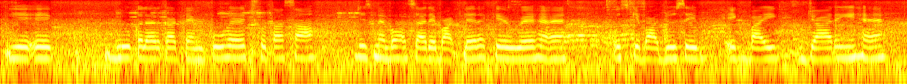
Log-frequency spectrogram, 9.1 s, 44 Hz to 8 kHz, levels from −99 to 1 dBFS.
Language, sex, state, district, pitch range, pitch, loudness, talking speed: Hindi, female, Odisha, Malkangiri, 210-225 Hz, 220 Hz, -13 LUFS, 160 wpm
